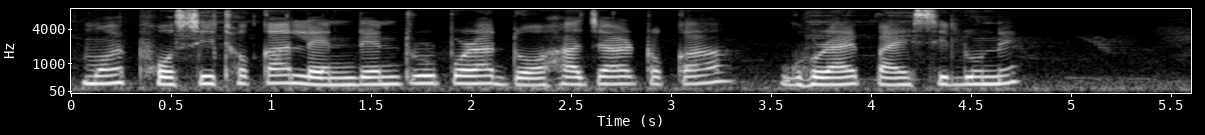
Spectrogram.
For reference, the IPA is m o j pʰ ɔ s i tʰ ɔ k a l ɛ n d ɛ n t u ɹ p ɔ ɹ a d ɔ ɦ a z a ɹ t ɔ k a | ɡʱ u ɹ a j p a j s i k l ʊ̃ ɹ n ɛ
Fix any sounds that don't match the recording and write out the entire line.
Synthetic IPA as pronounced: m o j pʰ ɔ s i tʰ ɔ k a l ɛ n d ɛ n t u ɹ p ɔ ɹ a d ɔ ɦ a z a ɹ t ɔ k a | ɡʱ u ɹ a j p a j s i l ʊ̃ n ɛ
